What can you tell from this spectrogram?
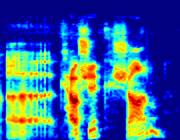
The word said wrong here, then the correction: Kaushik Shankar: Am I pronouncing that right? – Yeah, it's Kaushik Shankar.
